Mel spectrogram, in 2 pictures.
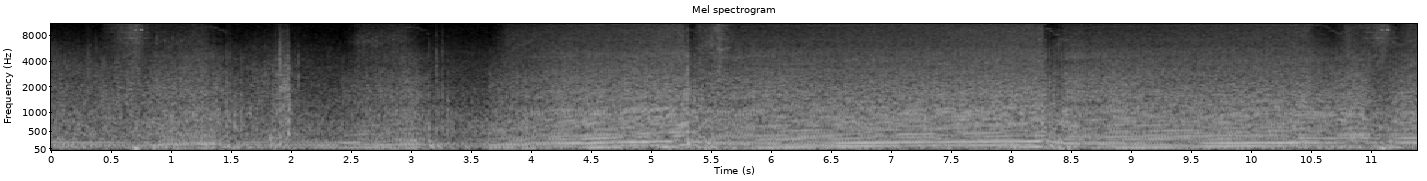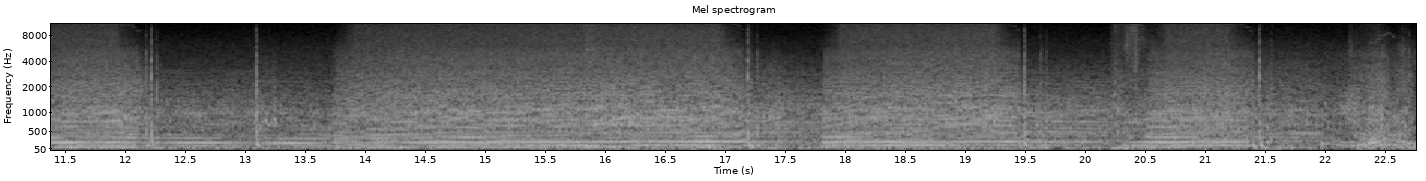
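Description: A car engine roars and revs up through the gears.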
